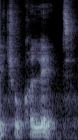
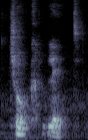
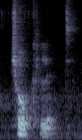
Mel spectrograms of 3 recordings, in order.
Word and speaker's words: chocolate: chocolate but we still do how do we pronounce that word a lot of people say chocolate but it is you have to call it together contrast together chocolate chocolate okay by the time you are talking about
